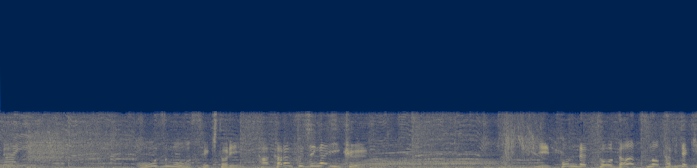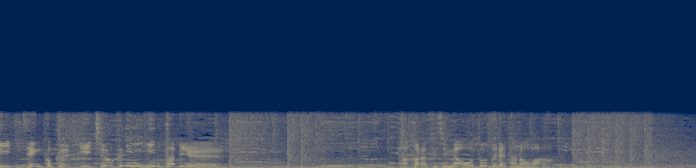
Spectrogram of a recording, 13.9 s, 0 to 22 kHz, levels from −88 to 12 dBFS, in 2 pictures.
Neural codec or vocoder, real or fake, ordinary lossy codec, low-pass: none; real; none; 7.2 kHz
